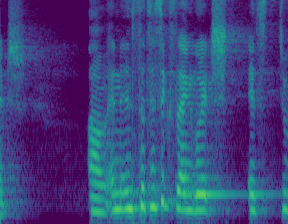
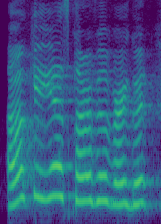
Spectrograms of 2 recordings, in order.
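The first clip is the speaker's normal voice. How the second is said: excited; 8 semitones higher than usual. Real, not acted. Praising an audience answer.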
